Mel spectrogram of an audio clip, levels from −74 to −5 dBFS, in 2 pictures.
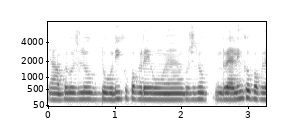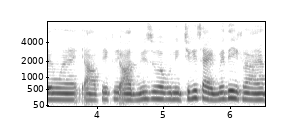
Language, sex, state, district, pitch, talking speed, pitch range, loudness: Hindi, female, Bihar, Purnia, 185 Hz, 275 wpm, 180-190 Hz, -33 LUFS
